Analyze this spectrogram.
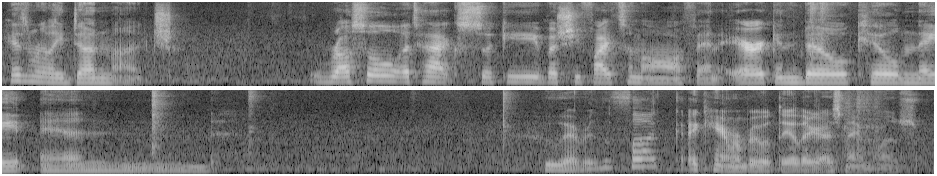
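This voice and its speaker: A young woman with a slightly low voice breezes through a TV season recap, dropping swear words and sarcastic asides. She slips into quick imitations of the characters, with a faint hiss of ambience behind her. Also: vocal fry, a little mellow. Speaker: recap vlogger. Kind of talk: casual, profane TV recap.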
